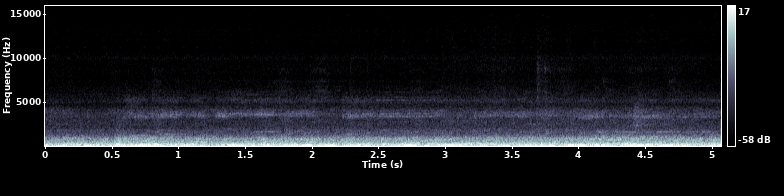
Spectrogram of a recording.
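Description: Bavarian Zugspitze Railway electric railcar running steadily, heard in the driver's cab: a constant low hum over the even rumble of wheels on rails.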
